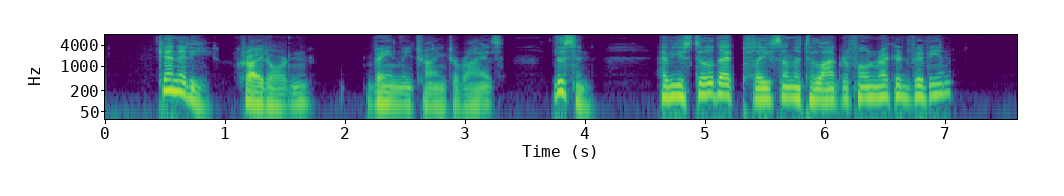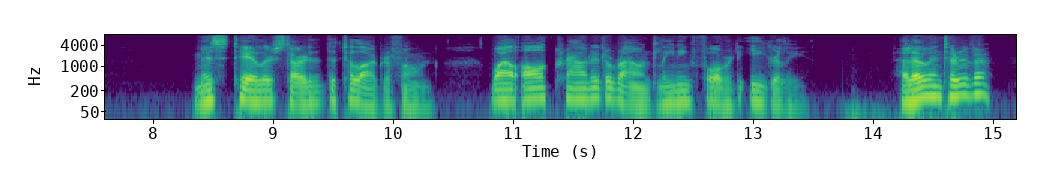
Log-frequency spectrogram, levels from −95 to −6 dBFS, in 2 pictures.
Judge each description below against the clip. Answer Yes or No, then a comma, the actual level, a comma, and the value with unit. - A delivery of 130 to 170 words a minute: Yes, slow, 135 wpm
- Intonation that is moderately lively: No, wide, 7.6 semitones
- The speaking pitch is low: Yes, low, 110 Hz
